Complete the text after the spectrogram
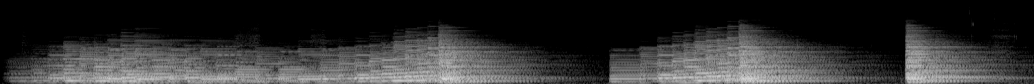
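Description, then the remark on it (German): Solo piano plays the close of a Rachmaninov étude: busy, swelling passages build twice to loud peaks, then a final forceful chord is struck and left ringing. No voices. “Und ganz am Ende hört das Stück so auf.”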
